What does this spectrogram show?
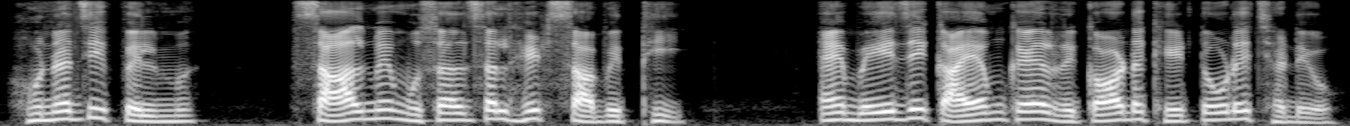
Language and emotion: Sindhi, neutral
